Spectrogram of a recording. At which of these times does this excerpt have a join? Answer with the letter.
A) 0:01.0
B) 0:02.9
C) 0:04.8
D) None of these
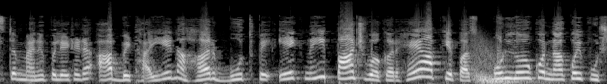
C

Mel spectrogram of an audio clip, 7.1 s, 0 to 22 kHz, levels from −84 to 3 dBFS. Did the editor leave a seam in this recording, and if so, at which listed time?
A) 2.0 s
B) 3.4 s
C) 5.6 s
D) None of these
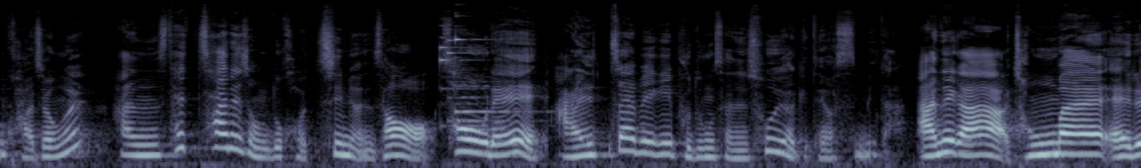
D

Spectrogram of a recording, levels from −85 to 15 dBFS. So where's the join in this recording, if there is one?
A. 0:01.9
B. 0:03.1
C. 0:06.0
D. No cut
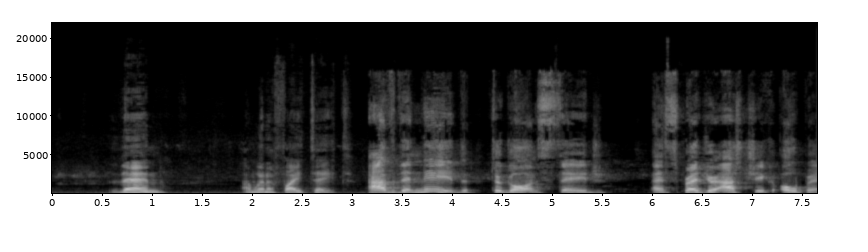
B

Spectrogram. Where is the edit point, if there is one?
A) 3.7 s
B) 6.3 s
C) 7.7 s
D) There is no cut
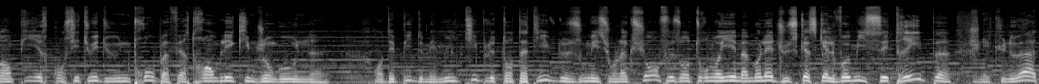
B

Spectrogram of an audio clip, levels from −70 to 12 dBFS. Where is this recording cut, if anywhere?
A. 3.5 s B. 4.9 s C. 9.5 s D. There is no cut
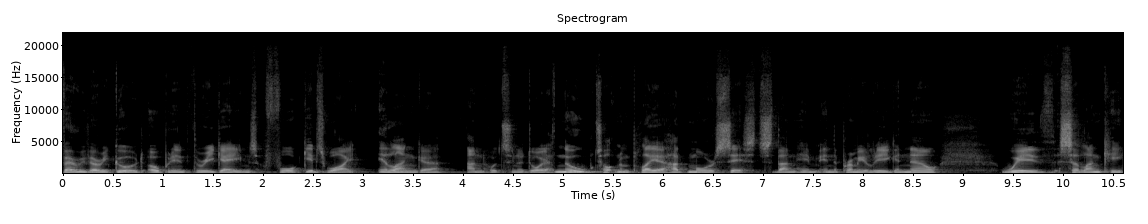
B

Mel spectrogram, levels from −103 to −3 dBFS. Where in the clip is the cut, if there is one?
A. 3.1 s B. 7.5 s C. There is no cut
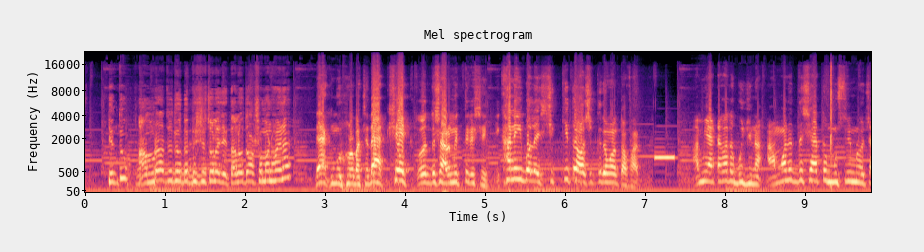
C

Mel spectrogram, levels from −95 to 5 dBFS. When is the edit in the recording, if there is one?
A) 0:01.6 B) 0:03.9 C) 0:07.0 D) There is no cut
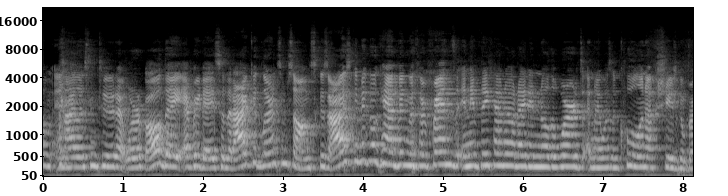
D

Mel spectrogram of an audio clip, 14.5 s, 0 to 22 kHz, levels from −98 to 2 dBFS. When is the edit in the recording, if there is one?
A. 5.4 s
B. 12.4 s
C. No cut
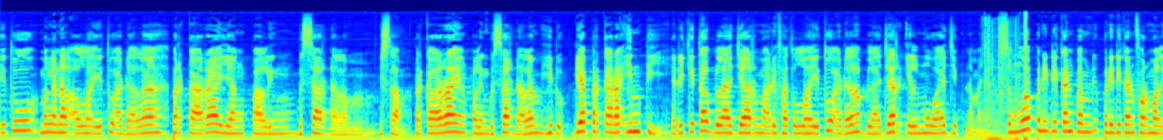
B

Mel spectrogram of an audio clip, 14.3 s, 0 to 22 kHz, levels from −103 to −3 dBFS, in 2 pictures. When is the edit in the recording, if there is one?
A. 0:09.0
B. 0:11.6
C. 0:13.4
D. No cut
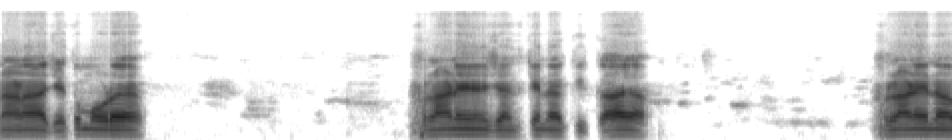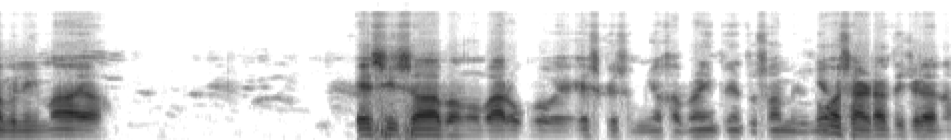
C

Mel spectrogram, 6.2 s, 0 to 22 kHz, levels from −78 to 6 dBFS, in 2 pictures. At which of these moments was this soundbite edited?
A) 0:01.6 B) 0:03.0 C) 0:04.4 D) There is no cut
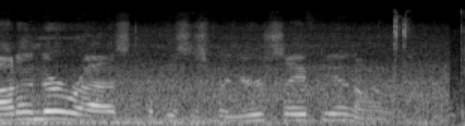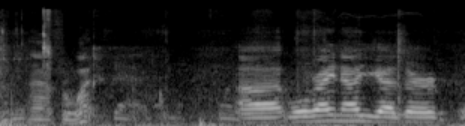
B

